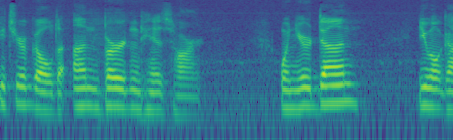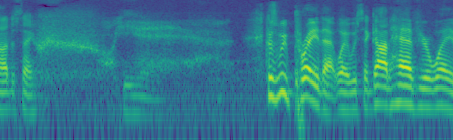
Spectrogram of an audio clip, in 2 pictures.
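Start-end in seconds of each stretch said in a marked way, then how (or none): 4.9-6.2 breathy, much softer whew of relief; relieved sigh. Pretend. God relieved when the preacher is done, soft sigh. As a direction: let it out like a weight is lifted.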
